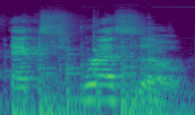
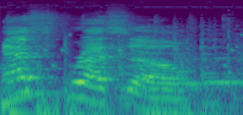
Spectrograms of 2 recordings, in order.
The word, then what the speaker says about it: Expresso: new animal buddy too this is expresso not espresso expresso i will not get his name wrong because i always got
